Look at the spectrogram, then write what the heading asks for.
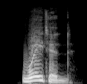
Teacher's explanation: waited ends with a new syllable pronounced ID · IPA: /ɪd/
